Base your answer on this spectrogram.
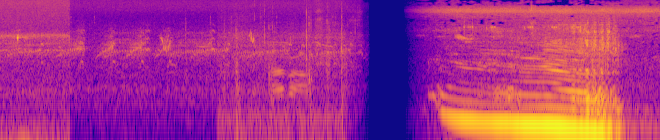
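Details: One of two Ndzhenga male lions, heard roaring near camp at sunrise while tracking the Kambula Pride's scent, gives one deep, drawn-out roar swelling and sliding lower over about two seconds, after a man speaks briefly.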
